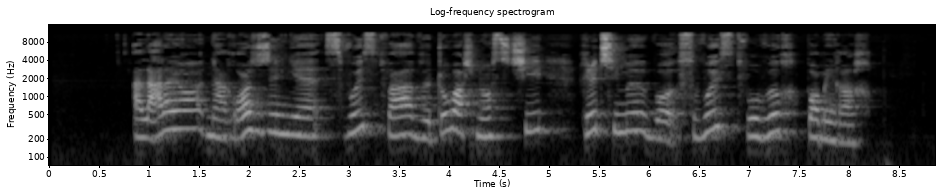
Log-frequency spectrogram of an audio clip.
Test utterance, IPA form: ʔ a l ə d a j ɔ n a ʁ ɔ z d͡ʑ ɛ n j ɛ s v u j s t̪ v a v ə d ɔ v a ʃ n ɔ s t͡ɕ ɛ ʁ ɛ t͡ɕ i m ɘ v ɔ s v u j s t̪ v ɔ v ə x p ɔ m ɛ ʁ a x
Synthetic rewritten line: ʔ a l a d a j ɔ n a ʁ ɔ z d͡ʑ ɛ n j ɛ s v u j s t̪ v a v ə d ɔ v a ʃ n ɔ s t͡ɕ i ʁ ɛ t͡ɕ i m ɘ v ɔ s v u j s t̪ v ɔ v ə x p ɔ m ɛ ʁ a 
